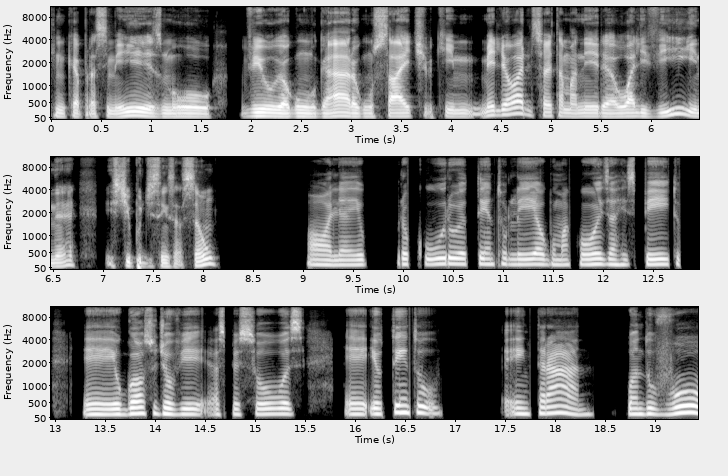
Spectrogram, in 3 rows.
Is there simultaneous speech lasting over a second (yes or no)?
no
